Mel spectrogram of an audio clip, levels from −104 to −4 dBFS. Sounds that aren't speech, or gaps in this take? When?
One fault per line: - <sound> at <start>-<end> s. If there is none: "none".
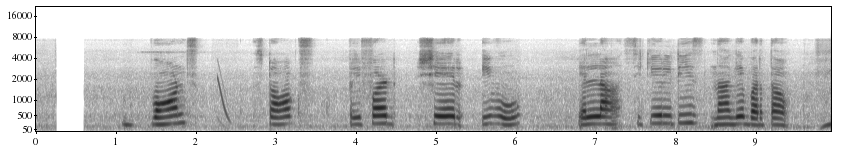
- chirp at 2.3-2.5 s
